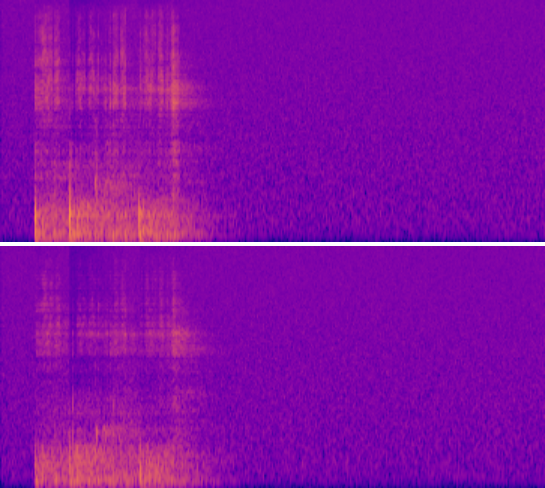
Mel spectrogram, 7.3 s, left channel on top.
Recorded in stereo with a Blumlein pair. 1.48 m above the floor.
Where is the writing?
50° left, 2 m.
